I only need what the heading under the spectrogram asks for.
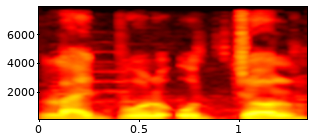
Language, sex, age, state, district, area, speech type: Assamese, male, 30-45, Assam, Biswanath, rural, read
